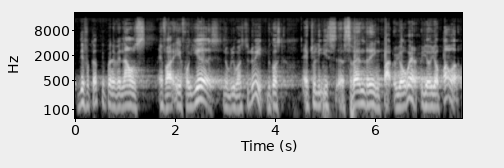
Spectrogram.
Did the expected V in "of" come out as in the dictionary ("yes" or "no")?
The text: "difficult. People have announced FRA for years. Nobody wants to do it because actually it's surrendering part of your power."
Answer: no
